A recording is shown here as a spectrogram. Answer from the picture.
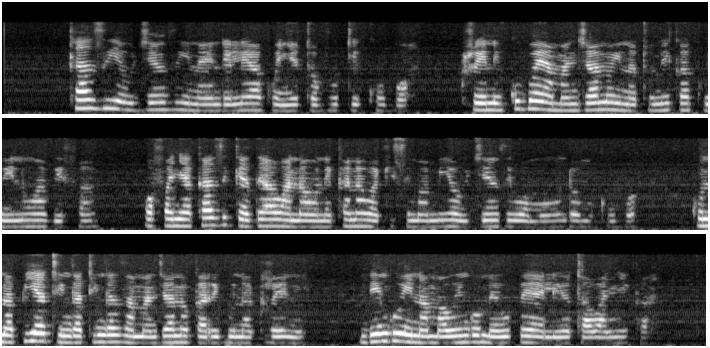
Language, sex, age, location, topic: Swahili, female, 25-35, Nairobi, government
